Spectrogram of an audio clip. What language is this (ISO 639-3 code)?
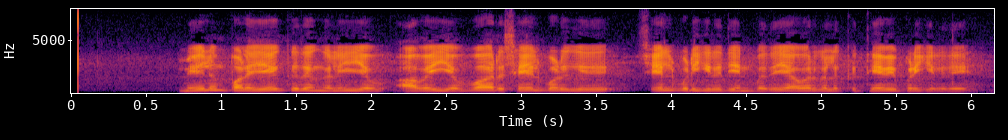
tam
